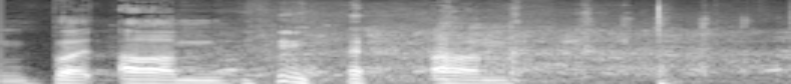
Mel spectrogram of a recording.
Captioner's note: laughter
